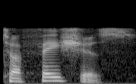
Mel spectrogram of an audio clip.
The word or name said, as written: tuffaceous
